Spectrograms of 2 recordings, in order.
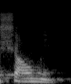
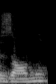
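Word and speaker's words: Xiaomi: तो थोड़े से उनको बोलना जो है, उनको प्रोनाउंसिएट करना ये थोड़ा मुश्किल होता। एक ब्रांड है चाइना का जो मोबाइल बनाता है, शाओमी। कुछ लोग उसको जोमी कहते हैं, कुछ लोग उसको शाओमी कहते हैं,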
